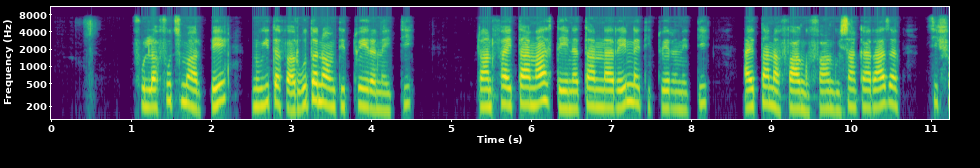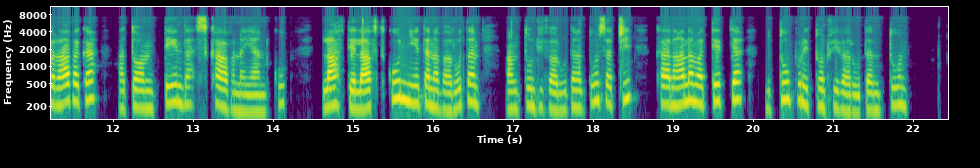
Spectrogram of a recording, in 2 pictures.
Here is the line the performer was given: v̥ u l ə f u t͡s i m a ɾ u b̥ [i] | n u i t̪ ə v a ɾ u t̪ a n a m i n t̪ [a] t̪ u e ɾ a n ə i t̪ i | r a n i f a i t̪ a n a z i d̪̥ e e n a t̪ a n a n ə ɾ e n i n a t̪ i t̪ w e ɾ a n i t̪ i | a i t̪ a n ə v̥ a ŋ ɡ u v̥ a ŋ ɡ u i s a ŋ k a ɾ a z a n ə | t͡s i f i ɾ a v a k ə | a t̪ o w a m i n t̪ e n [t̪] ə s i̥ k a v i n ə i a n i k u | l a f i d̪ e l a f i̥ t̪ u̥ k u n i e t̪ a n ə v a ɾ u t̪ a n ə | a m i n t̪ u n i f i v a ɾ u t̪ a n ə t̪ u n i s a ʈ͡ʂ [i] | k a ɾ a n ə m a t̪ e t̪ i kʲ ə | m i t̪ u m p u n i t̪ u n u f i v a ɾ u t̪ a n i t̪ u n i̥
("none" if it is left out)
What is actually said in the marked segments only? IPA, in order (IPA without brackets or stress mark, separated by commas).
e, i, d̪, i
